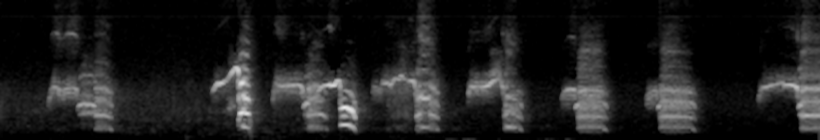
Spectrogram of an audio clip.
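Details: At a solar-powered nest camera in Tiszalök, Hungary, common buzzards call around a food delivery in June: a run of around ten mewing, descending cries in quick succession, with faint low bumps between them.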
